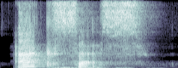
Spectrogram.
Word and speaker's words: access: accident also ah ah access access I need to access that file right away access so the syllable stress is on the first syllable access sometimes sometimes so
